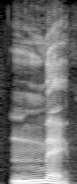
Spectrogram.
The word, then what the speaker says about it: met: The verb is mettre, but as you can see, you pronounce them the same way. So je, tu, il, and elle, it's pronounced mais, but it's clearly written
